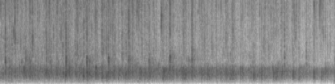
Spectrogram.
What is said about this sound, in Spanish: ¿Le pueden dar un aplauso al Señor?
